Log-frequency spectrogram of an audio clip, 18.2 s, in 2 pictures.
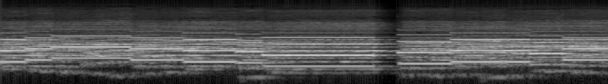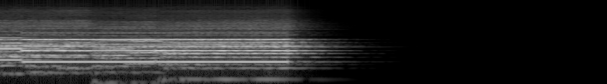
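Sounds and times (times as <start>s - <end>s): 
alto choir part practice singing: 0.0s - 14.2s.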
